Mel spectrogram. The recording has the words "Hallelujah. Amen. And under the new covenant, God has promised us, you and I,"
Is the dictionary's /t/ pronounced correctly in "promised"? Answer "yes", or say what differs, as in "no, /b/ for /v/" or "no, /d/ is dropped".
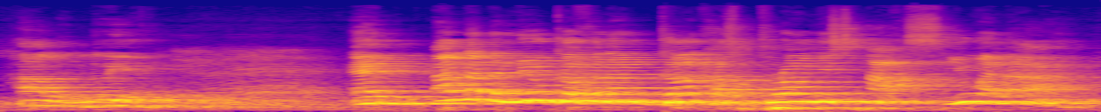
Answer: yes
